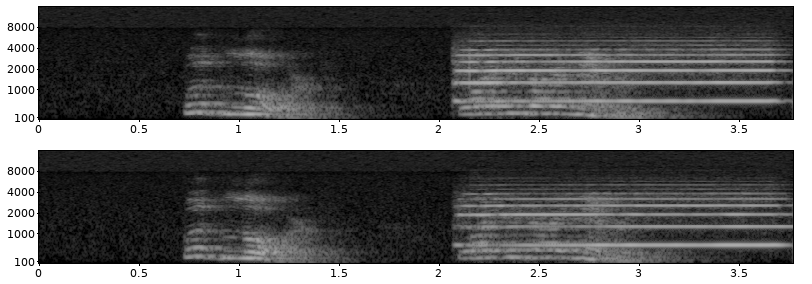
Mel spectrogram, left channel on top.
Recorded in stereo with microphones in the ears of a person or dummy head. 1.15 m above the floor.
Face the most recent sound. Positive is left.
turn(degrees=60)  # may be behind; listen again after turning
